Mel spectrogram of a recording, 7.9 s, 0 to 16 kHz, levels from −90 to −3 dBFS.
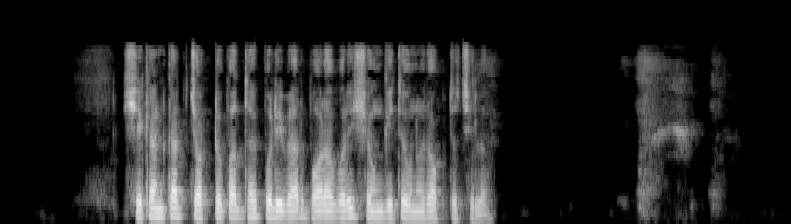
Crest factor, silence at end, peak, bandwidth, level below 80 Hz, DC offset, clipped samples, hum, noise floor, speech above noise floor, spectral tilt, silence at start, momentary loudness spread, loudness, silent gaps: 18 dB; 1.05 s; -2 dBFS; 7.8 kHz; -56 dBFS; under 0.1%; under 0.1%; none; -89 dBFS; 71 dB; -5.5 dB/octave; 1.25 s; 10 LU; -18 LUFS; none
